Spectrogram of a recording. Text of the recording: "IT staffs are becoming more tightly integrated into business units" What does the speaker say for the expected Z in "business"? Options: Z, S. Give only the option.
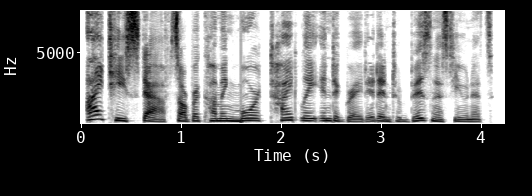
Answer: Z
